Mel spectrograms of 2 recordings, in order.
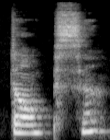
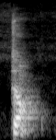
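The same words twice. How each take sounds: First: The final P and S are pronounced. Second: The final P and S are silent. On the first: The speaker calls it wrong. "We don't say temps. Don't say that" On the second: The speaker calls it right. "It's temps. Don't pronounce the P, don't pronounce the S"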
